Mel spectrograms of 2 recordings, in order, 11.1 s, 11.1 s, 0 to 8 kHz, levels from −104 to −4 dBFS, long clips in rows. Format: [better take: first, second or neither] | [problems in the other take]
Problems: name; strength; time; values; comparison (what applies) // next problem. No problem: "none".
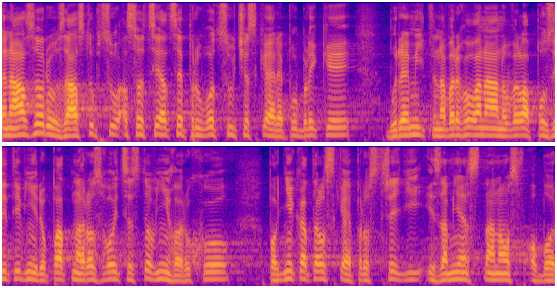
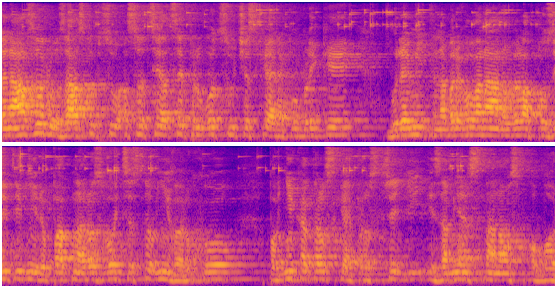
first | background sound (Wind chime); 15 dB below the speech // room echo; dies away in 1.2 s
